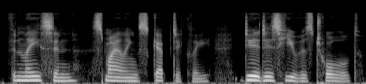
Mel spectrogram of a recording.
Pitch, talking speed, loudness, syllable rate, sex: 165 Hz, 130 wpm, -18 LUFS, 4.4 syllables/s, female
